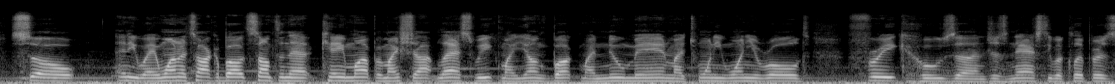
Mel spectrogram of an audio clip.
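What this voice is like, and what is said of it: Sick-sounding voice. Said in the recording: “I've been sick. I don't know if you can hear it in my voice. I got bronchitis real bad.”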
